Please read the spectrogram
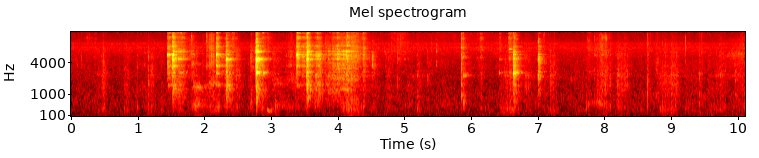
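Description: Metal spoon clinking and scraping against a snack container while eating from it: a quick run of sharp clinks in the first half, then a few scattered ones.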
